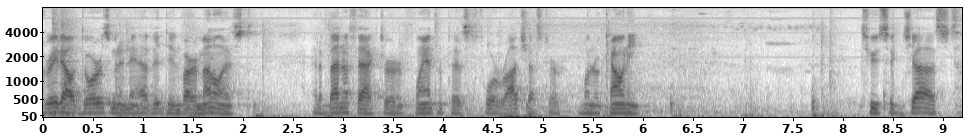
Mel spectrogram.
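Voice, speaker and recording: A man of medium pitch speaks in a flat monotone at a moderate pace, with long, frequent pauses and noticeable background noise. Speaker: local activist opposing a wind project. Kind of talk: casual walkthrough commentary to camera.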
